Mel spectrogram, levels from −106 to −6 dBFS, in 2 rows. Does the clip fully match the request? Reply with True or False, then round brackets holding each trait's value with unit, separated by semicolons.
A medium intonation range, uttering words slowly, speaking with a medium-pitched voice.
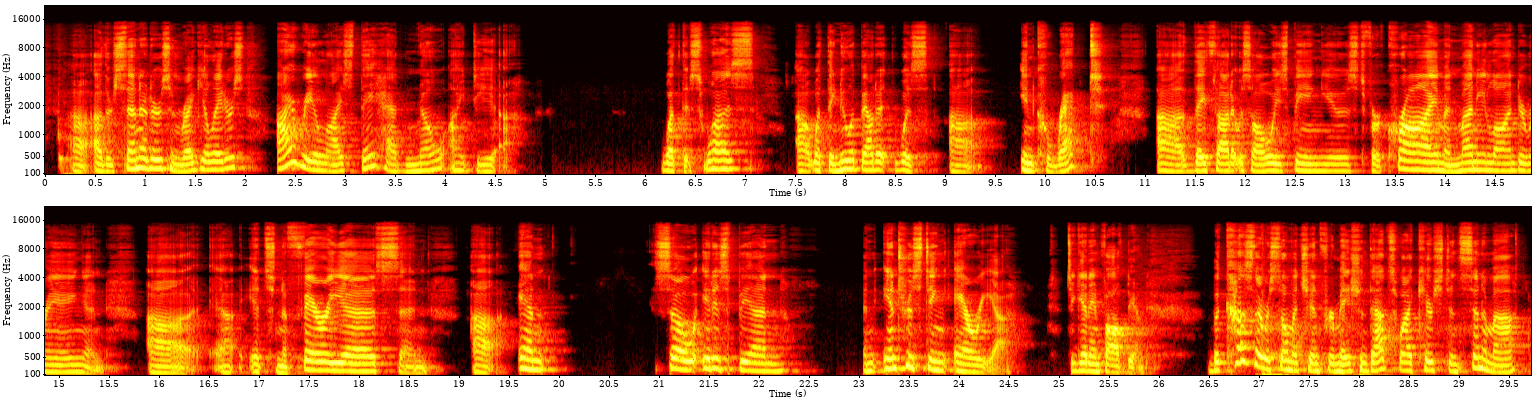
True (4.0 semitones; 130 wpm; 180 Hz)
